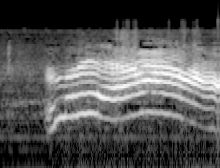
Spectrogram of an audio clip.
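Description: A cat meows in one long, drawn-out, wavering call that rises, dips and swells again before trailing off. The call is loud and clear, with no other sound around it.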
